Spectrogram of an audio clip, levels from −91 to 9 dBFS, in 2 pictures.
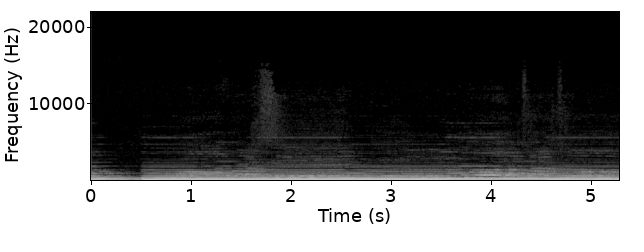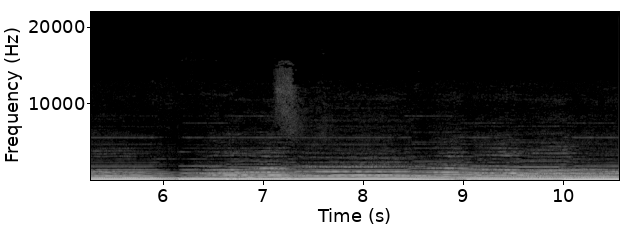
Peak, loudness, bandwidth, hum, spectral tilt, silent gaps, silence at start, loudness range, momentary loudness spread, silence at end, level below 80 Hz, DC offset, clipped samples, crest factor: -12 dBFS; -24 LUFS; 3.3 kHz; none; -11.5 dB/octave; none; 0 s; 3 LU; 5 LU; 0 s; -48 dBFS; under 0.1%; under 0.1%; 12 dB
